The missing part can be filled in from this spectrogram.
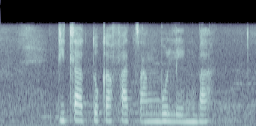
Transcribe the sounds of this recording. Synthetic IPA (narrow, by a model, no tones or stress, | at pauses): d̥it͡ɬʼatʊkʼafat͡sʼaŋ̩bʊleŋ̩ba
